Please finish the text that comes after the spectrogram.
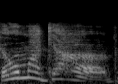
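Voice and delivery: giddy. Retold or imitated. Giddy crush feeling quoted.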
